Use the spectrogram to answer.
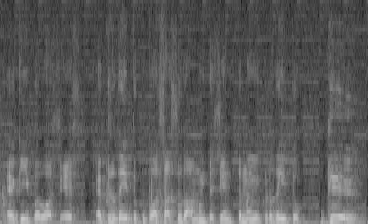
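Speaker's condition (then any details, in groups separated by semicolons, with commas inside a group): Cerebral palsy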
